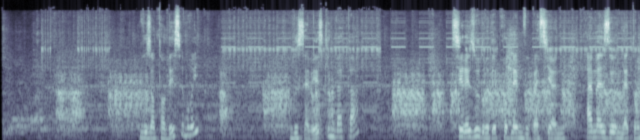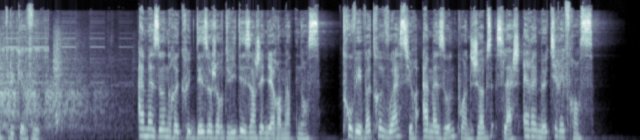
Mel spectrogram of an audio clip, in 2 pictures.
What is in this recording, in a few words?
French; Amazon FR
